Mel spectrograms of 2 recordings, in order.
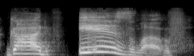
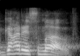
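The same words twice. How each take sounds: First: The word is is stressed. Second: The word is is not stressed.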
